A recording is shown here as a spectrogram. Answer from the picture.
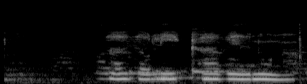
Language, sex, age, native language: Icelandic, female, 10, Icelandic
